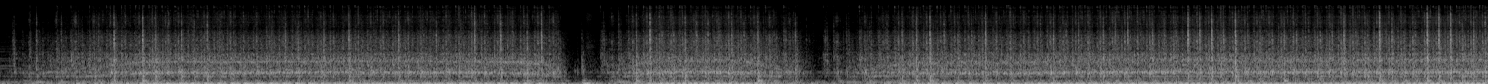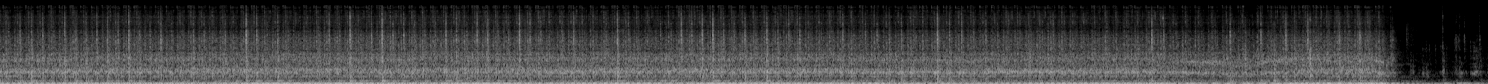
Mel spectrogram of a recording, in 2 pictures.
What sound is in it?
sewing-longrun-2
Recording of a modern sewing machine (brand unknown) sewing one basic zigzag seam. Recorded for Hermann Hiller's performance at MOPE08 performance art festival in Vaasa,Finland.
